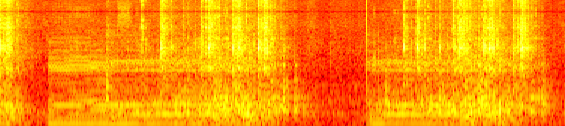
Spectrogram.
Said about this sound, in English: A bit of top stitching now.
